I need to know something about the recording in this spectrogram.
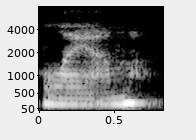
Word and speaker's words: lamb: Last one is an MB. You only hear the M. So that one you hear the first letter, not the second one, as in lamb or comb.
